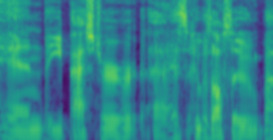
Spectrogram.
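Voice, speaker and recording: This man has a Southern US accent. His pitch is fairly low. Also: very clean recording, silent background. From Alabama. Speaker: pastor. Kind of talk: casual chat.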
